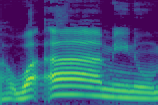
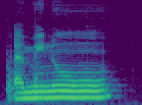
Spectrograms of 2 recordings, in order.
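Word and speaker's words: آمنوا: Make sure it has a long sound. Let's talk about the tajweed rules here, okay? وَآمِنُوا. Both long sounds, okay? Long vowel sounds. آمِنُوا. وَآمِنُوا. Do not say aminu. Wa aminu. Believe.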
